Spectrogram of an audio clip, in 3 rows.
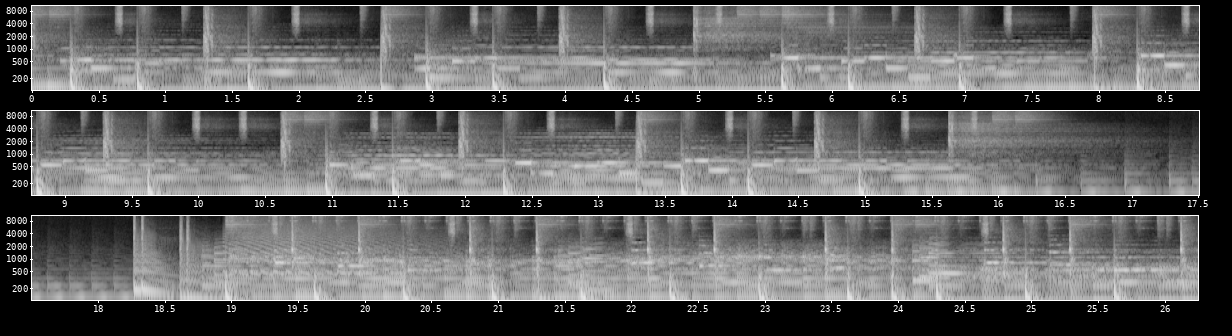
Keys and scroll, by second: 14.3 ctrl+t.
